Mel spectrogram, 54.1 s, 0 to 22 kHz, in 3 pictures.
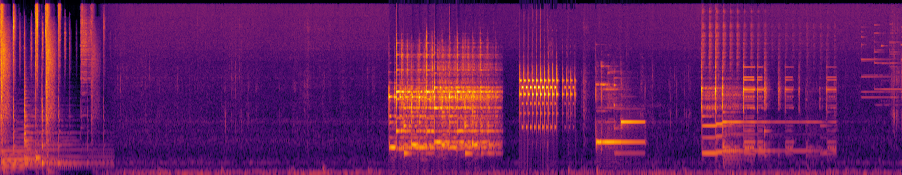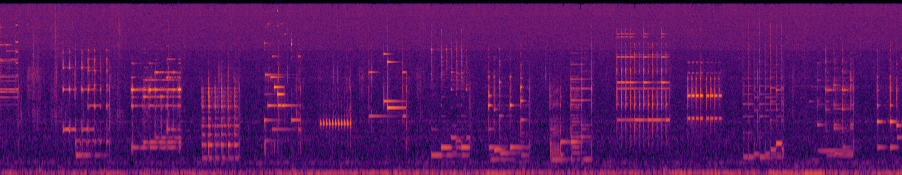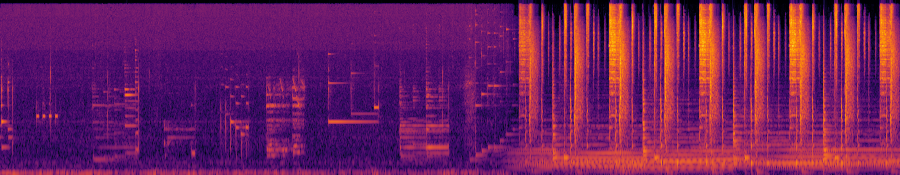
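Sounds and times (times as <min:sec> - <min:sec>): electronic ringtone melodies: 0:07.8 - 0:12.9, 0:14.0 - 0:18.4, 0:23.3 - 0:29.8, 0:34.4 - 0:36.3, 0:45.6 - 0:54.0
phone ringtones: 0:07.8 - 0:12.9, 0:14.0 - 0:18.4.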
